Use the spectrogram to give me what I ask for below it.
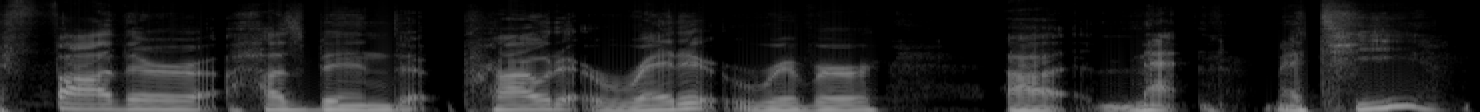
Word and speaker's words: Métis: Donavan is a father, husband, proud Red River Métis. Did I say it right? Métis? Métis, yeah. Métis citizen.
